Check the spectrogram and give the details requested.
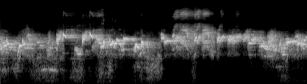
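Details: Jambul, or red-whiskered bulbul, from a bird farm singing 'one stroke' into 'keke': quick, tumbling chirps and short warbles packed closely together, sweet and slightly buzzy, rising slightly after a short dip.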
